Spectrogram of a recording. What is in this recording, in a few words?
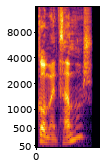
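battle cry, Spanish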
